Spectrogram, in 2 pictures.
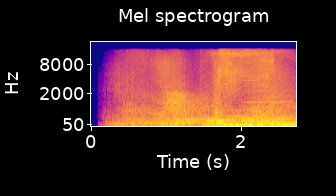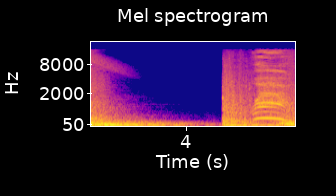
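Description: A deep rushing whoosh swells and fades.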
